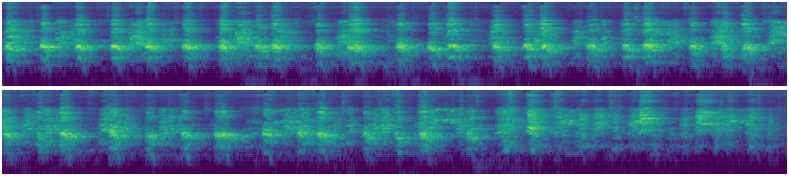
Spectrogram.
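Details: Rhythmic chuckling from a hybrid partridge, a fighting and hunting bird: about two clipped, nasal notes each second, slightly uneven, loudest early and fading slightly toward the end.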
